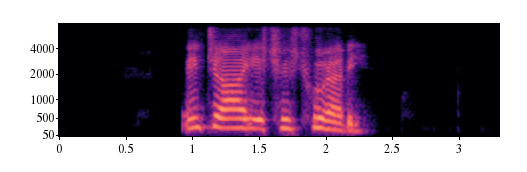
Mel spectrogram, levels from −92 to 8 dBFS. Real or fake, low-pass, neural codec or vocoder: fake; 7.2 kHz; codec, 16 kHz, 1.1 kbps, Voila-Tokenizer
